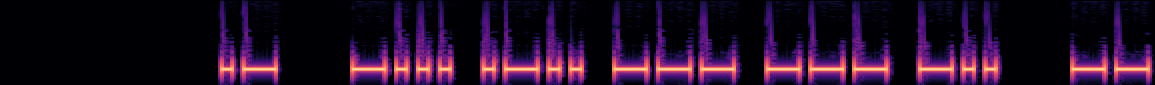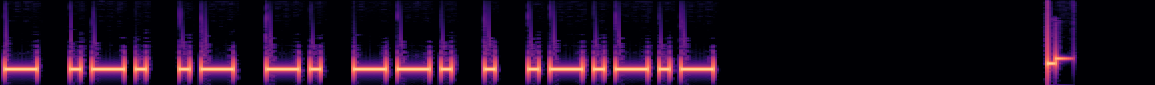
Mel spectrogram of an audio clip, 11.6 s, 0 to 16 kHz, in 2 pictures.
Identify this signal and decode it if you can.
Morse code, heard as a keyed tone, about 22 wpm, 700 Hz. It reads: A BLOOD ORANGE.
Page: morse-code-ninja-practice-22wpm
